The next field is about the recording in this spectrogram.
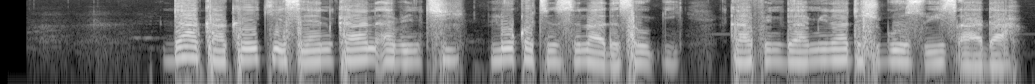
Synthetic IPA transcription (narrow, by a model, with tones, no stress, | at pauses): daː˦kaː˨ka˦jɐ˦kʲeː˨sɐ˦jɐ˦ŋkaː˦jɐ˦ŋʔa˨bɪ˦nt͡ʃi˦ʔ | loː˦kɐ˨t͡ʃɪ˦nsʊ˦naː˨da˨sa˦wkʲʼiː˦ | kaː˨ɸɪ˦ndaː˨miː˦naː˦ta˨ʃɪ˦ɡʷoː˦su˨ji˦sʼaː˨daː˦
